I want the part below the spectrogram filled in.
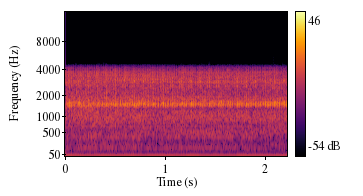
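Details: Diesel engine, cold, just after a fuel filter change: starts well, then a steady high-pitched whine over the idle with light clatter, no leak. Idle won't hold and won't rise past 1200 rpm; the fuel pump is suspected, not confirmed.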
